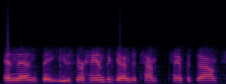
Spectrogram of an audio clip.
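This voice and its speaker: A chatty woman guest walks listeners through simple instructions in a folksy, casual way. Her voice comes through a narrow, phone-like connection with very little room sound, at a middling pitch. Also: fairly even intonation, moderate pace, dry recording. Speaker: radio guest giving gardening tips. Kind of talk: casual step-by-step how-to chat. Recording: band-limited phone-like radio call.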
